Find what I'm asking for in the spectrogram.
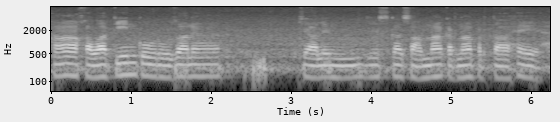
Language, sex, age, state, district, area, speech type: Urdu, male, 30-45, Telangana, Hyderabad, urban, spontaneous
